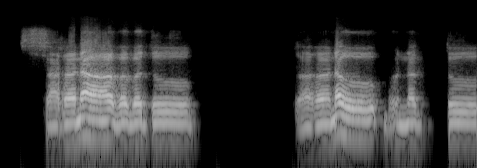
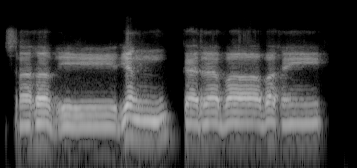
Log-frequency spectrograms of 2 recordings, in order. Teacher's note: So we have pitch, varying pitch, low, middle, high.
